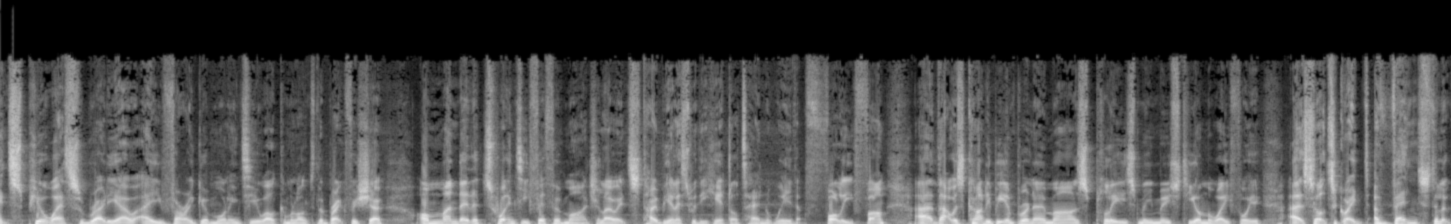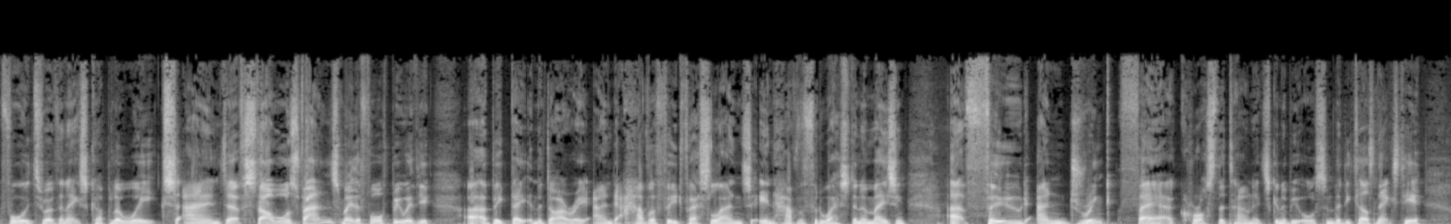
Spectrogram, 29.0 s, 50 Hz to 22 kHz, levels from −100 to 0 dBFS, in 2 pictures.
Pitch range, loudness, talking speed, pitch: 95-140 Hz, -15 LUFS, 230 wpm, 110 Hz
